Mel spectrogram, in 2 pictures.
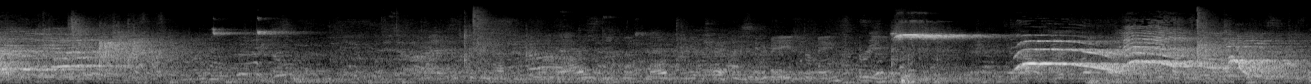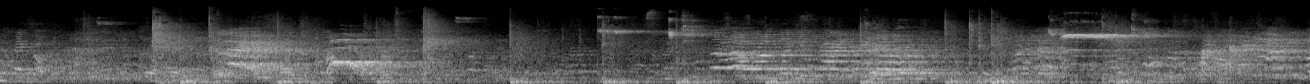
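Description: Young women shout and cheer in a large echoing gym.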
